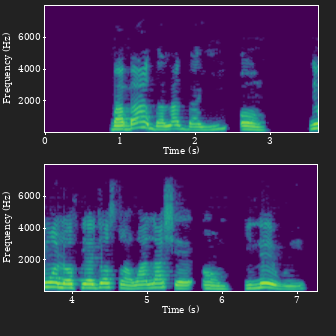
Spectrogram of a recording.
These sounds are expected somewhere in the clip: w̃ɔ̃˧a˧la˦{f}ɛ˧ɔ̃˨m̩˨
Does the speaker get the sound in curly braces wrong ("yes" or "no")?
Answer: yes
